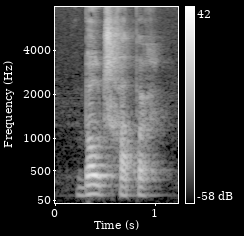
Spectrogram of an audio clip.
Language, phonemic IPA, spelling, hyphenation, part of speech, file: Dutch, /ˈboːtˌsxɑ.pər/, boodschapper, bood‧schap‧per, noun, Nl-boodschapper.ogg
- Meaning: messenger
